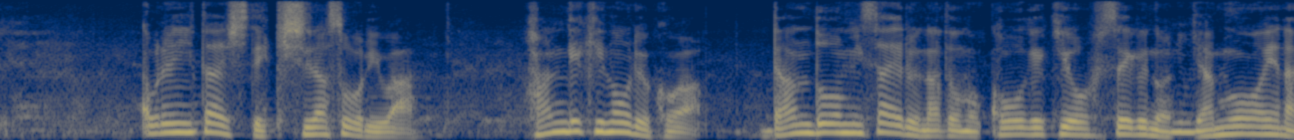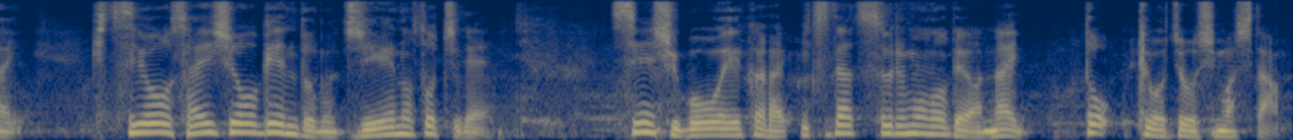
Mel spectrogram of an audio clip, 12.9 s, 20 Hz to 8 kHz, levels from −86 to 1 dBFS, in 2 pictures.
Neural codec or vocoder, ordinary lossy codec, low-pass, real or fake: codec, 16 kHz, 2 kbps, FreqCodec, larger model; none; none; fake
